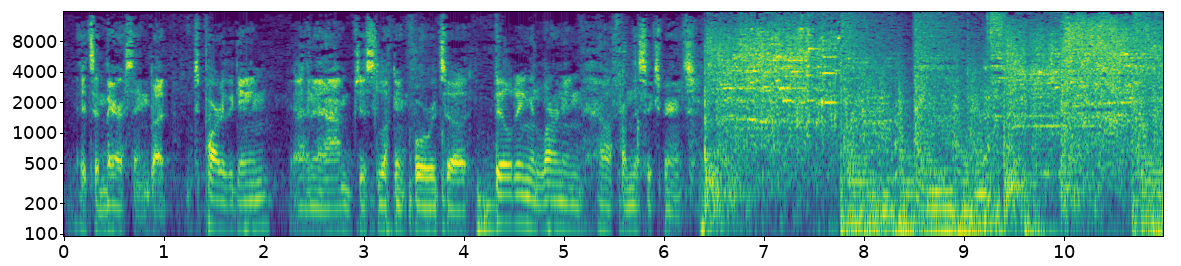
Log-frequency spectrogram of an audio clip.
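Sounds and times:
speech: 0:00.1 - 0:07.2
low rumbling thuds: 0:03.1 - 0:05.1
bright tinkling glass shards: 0:06.4 - 0:08.0, 0:09.4 - 0:10.9
glass shattering: 0:06.4 - 0:08.2, 0:09.2 - 0:10.9.

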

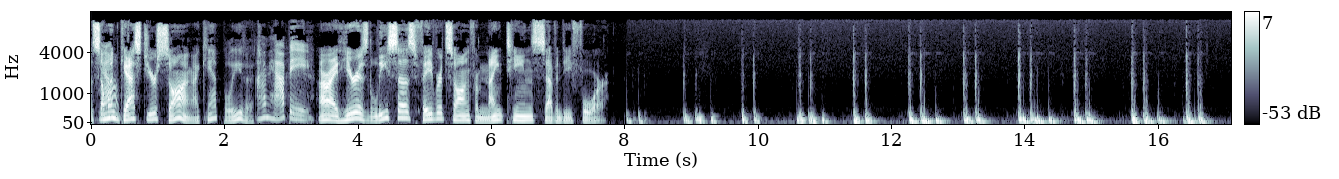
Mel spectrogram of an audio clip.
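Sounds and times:
speech: 0:00.0 - 0:08.3
deep heartbeat-like thumps in a song intro: 0:08.0 - 0:17.0.

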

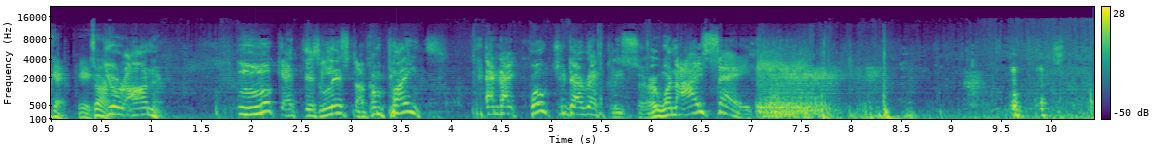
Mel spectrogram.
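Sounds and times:
speech: 0:00.0 - 0:07.9
person vocally imitating fart noises: 0:07.0 - 0:08.8.

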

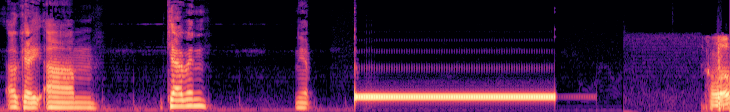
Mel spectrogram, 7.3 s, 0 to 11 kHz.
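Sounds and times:
speech: 0:00.1 - 0:02.2, 0:03.0 - 0:03.2, 0:07.1 - 0:07.2
telephone dial tone after caller hangs up: 0:03.6 - 0:05.6.

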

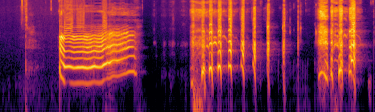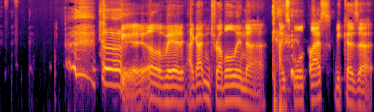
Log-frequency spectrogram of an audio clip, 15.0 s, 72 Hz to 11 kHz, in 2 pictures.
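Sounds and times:
speech: 0:01.2 - 0:02.1, 0:10.0 - 0:14.9
person imitating a white whale with a long wavering high tonal moan: 0:01.2 - 0:02.9
choppy bursts of laughter: 0:03.8 - 0:07.6, 0:13.0 - 0:13.6.

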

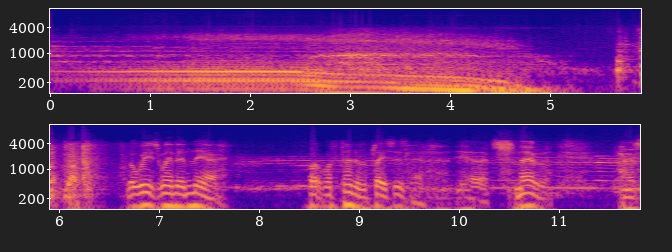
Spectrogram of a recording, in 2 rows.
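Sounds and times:
car engine roaring: 0:00.2 - 0:05.6
car tires squealing and skidding as the car pulls away fast: 0:02.1 - 0:04.6
sharp knocks: 0:05.7 - 0:06.7
speech: 0:06.9 - 0:07.7, 0:08.5 - 0:11.7.

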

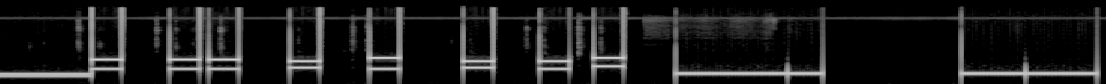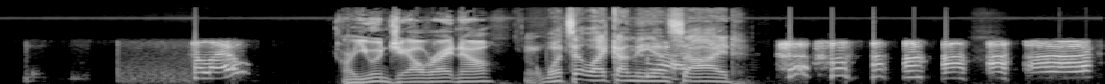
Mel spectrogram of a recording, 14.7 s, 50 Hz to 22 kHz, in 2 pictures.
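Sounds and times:
long phone ringing tones: 0:00.0 - 0:00.8, 0:04.6 - 0:05.6, 0:06.4 - 0:07.4
phone dial tone: 0:00.0 - 0:02.2, 0:03.1 - 0:05.6, 0:06.4 - 0:07.4
speech: 0:09.7 - 0:12.4
laughter: 0:11.8 - 0:14.7.

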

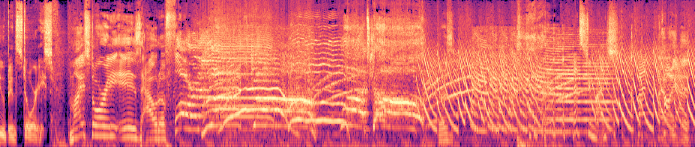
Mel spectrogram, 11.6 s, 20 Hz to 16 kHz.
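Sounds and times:
speech: 0:00.0 - 0:08.5, 0:09.6 - 0:11.5
laughter: 0:04.8 - 0:06.1, 0:07.0 - 0:11.5
swooping laser-like electronic tones: 0:06.8 - 0:11.5
game show bonus sound effect: 0:07.0 - 0:11.5.

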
